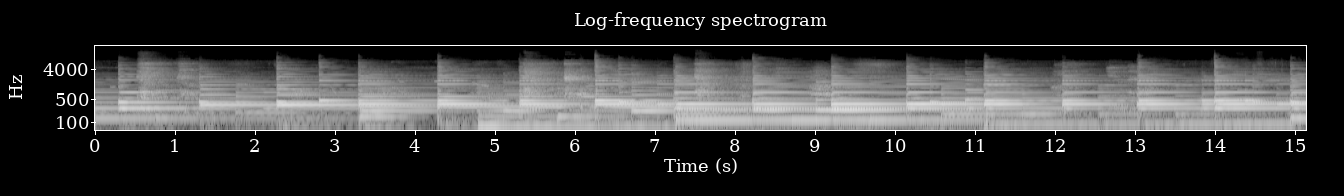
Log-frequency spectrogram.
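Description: Background solo piano music: notes struck about once or twice a second over held chords and a low bass line.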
